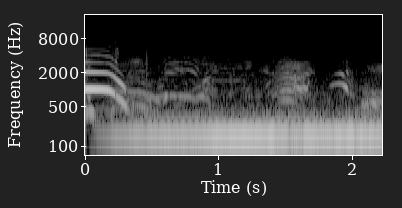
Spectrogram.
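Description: A high, held shout from a spectator trails off just after the start. Then comes faint scattered shouting and chatter from the sideline and field over a steady low hum.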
